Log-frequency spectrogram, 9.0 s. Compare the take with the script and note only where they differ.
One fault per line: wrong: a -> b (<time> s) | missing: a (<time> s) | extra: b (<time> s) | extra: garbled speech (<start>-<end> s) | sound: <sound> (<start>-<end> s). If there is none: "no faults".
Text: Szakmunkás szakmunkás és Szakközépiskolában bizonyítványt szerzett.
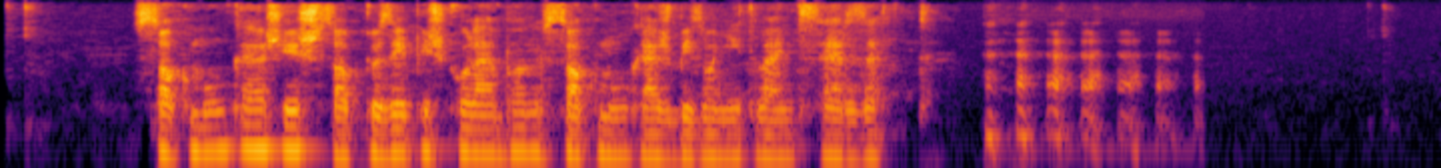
missing: szakmunkás (1.8 s)
extra: szakmunkás (3.4 s)
sound: laugh (6.1-7.5 s)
